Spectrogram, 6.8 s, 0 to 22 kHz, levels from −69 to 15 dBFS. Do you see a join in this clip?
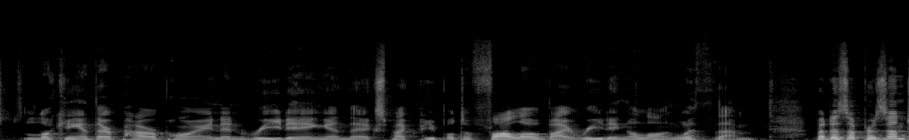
no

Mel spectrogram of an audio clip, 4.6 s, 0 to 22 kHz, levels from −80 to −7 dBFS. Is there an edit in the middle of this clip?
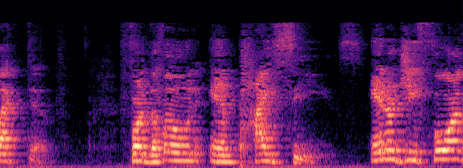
yes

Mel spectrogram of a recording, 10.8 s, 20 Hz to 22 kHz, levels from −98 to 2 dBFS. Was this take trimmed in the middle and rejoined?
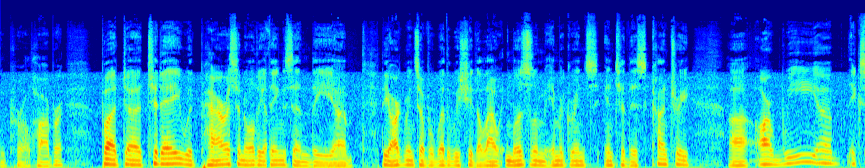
yes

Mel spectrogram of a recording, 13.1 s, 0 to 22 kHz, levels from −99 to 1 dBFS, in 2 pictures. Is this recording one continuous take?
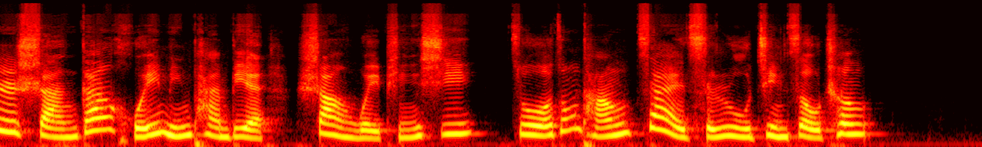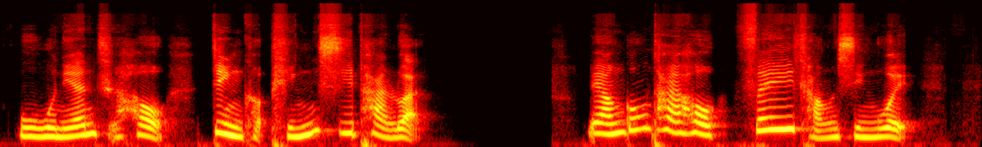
no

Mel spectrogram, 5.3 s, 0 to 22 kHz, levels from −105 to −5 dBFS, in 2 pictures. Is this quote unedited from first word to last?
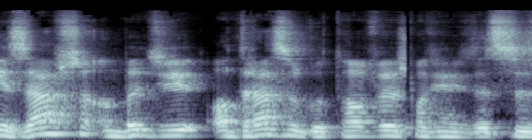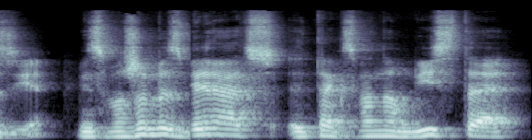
no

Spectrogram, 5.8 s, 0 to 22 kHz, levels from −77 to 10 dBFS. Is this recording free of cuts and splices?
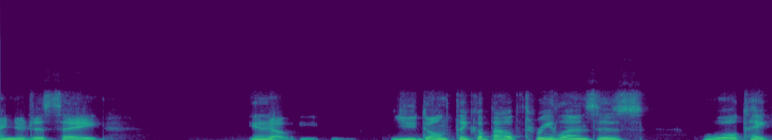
yes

